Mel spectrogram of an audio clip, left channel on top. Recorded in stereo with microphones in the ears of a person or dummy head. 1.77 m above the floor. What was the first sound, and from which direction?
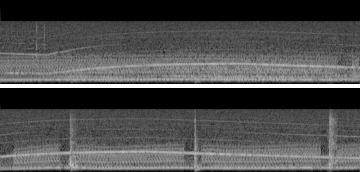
Only background noise.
